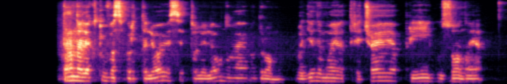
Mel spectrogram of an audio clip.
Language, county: Lithuanian, Vilnius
